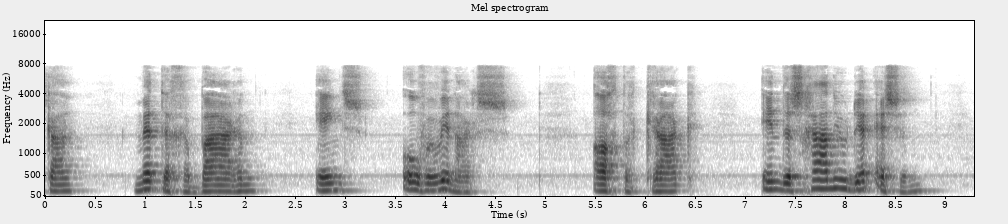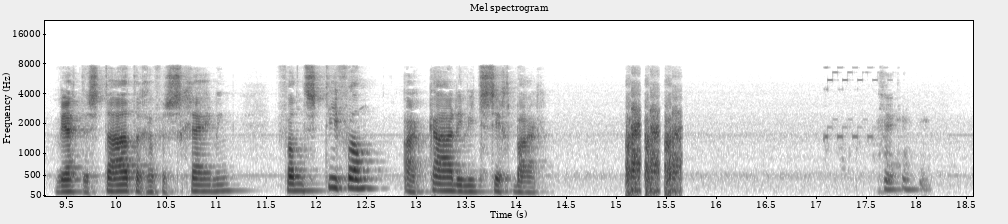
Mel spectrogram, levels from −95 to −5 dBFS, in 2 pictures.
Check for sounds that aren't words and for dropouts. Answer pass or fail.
fail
